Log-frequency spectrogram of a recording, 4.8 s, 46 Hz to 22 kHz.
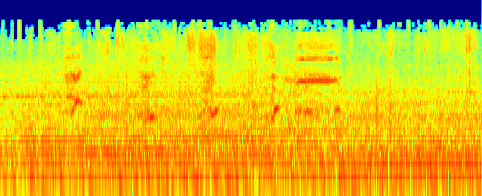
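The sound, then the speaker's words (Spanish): Steady, dense rumble of a car's engine and road noise as it speeds up to 120 km/h, loud and unbroken throughout. “Acelera. La velocidad sube hasta los 120 kilómetros por hora.”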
